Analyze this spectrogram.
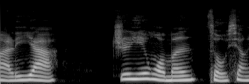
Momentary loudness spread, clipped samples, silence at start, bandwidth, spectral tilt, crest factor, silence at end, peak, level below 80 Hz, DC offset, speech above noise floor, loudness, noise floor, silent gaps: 10 LU; under 0.1%; 0 s; 13 kHz; -6.5 dB/octave; 14 dB; 0 s; -6 dBFS; -78 dBFS; under 0.1%; 49 dB; -20 LUFS; -68 dBFS; none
